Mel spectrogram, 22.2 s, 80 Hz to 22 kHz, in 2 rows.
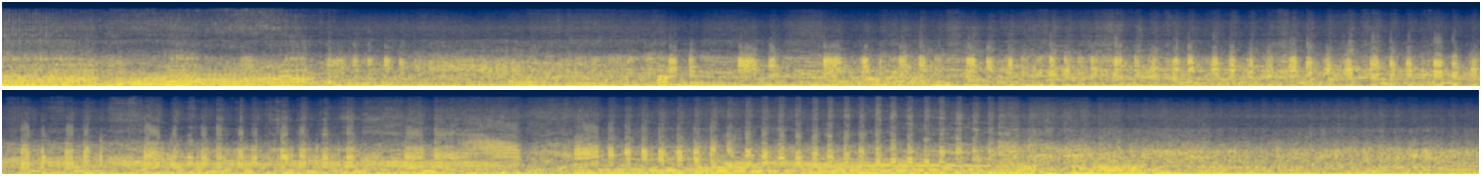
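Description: A BMW GS 1200 motorcycle engine drones loudly and steadily throughout, its pitch climbing and dropping as it revs through the gears, with no voices.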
